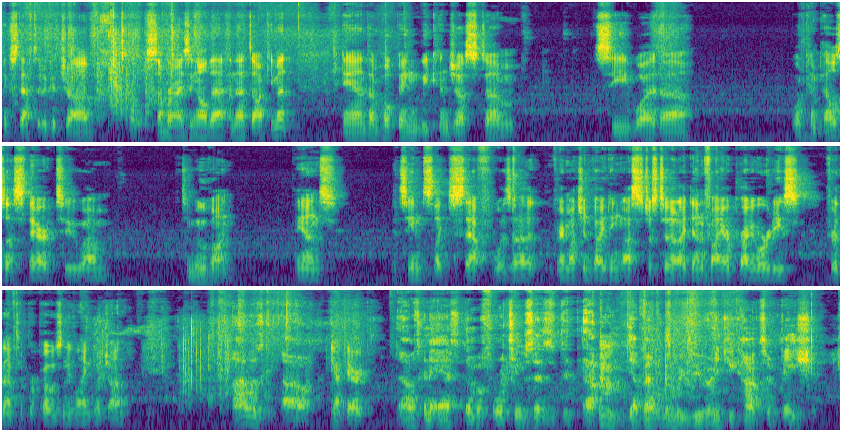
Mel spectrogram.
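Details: Adult man with spasmodic dysphonia, which he calls basically localized epilepsy; he links his voice problem to his ski-industry years and a cliff fall at the U.S. Extreme Ski Championships that left his throat 'gunked up'; spasmodic dysphonia.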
